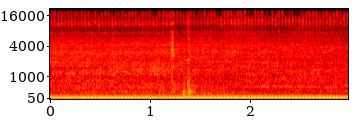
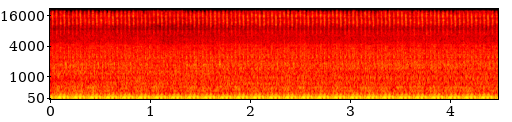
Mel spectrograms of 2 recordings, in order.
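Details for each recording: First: 2010 Dodge four-cylinder after replacing the failed ignition coil: an even, steady low idle with a regular beat and no misses, now running smooth on all cylinders. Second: Engine idling rough, smelling of unburned fuel: idle lopes at about two pulses a second; unplugging this coil changes nothing, so the ignition coil is dead and one cylinder misfires; coil needs replacing.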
